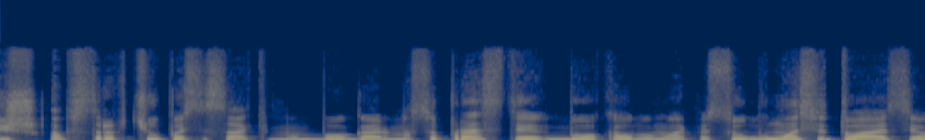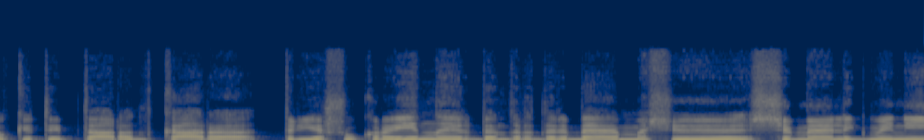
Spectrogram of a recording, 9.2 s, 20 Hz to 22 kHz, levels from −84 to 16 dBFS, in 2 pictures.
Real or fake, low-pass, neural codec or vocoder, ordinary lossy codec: fake; 14.4 kHz; autoencoder, 48 kHz, 32 numbers a frame, DAC-VAE, trained on Japanese speech; MP3, 96 kbps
